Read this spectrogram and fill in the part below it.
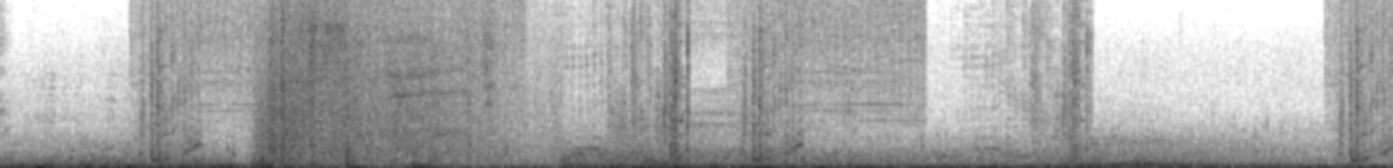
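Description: Water sloshes and bubbles around a swimmer underwater.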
